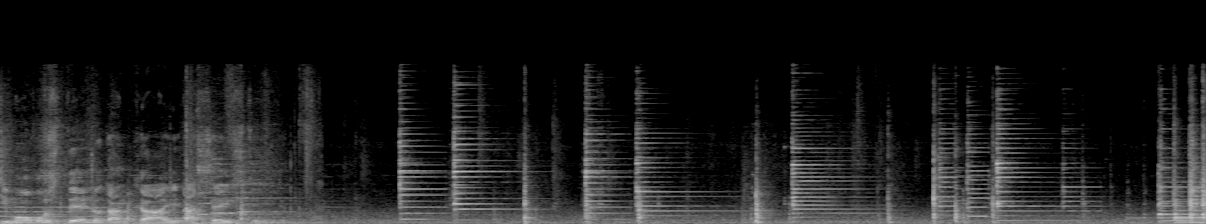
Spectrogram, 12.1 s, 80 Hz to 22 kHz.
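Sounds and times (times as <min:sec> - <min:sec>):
plucked zither notes: 0:00.0 - 0:12.0.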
